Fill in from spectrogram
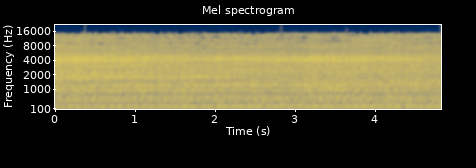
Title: CELICA ST202 MISFIRING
